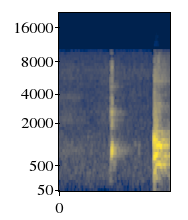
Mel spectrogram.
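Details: An infant makes two abrupt, brief throat sounds, the second louder, fitting ordinary hiccups, while Dad talks to him.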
